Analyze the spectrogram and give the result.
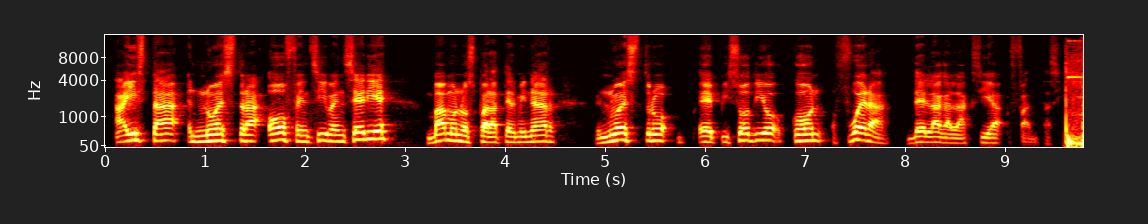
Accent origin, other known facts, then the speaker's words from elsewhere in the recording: Mexico; aquí en México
